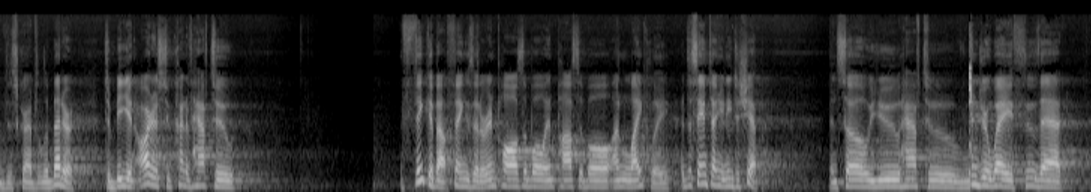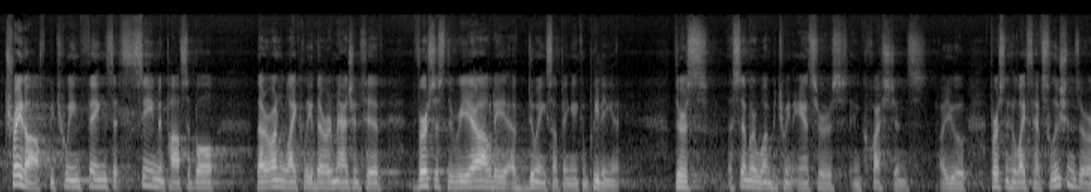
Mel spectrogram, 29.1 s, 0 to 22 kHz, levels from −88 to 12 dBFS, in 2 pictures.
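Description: Between 12.92 and 12.96 s the stream was likely cut mid-sequence and hit a broken MP3 bit reservoir: the frame after the gap reached back into earlier frames for the data it had borrowed and found bytes belonging to another frame. The audio jumps ahead there, and for about 44 ms, roughly two frames at the 26 ms spacing the timing suggests, the decoded sound is garbled before it recovers.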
